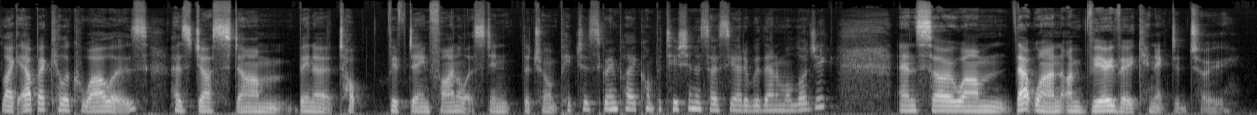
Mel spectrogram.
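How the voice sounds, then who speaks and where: A woman with an Australian accent, fairly low in pitch, with lively intonation at a moderate pace, on a very clean recording with a silent background. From rural New South Wales, Australia. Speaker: screenwriter and media lecturer. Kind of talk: interview conversation.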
